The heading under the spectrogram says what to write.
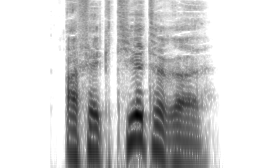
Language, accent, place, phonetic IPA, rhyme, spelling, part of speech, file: German, Germany, Berlin, [afɛkˈtiːɐ̯təʁə], -iːɐ̯təʁə, affektiertere, adjective, De-affektiertere.ogg
- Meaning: inflection of affektiert: 1. strong/mixed nominative/accusative feminine singular comparative degree 2. strong nominative/accusative plural comparative degree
